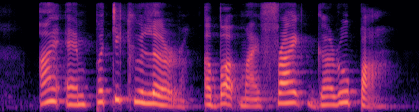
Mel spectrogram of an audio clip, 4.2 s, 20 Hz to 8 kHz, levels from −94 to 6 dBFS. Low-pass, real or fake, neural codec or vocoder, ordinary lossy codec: 7.2 kHz; fake; codec, 24 kHz, 3.1 kbps, DualCodec; none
